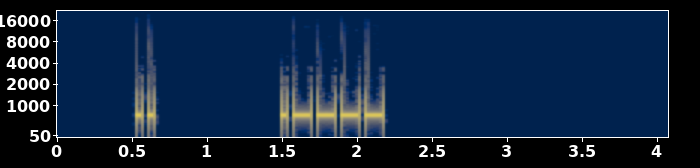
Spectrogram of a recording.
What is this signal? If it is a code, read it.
Morse code, heard as a keyed tone, about 30 wpm, 700 Hz. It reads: I 1
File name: Lesson 16d - Letter c - Two Characters 30wpm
